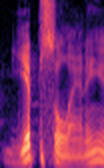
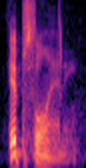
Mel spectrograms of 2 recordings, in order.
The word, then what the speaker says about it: Ypsilanti: 17 runs batted in it's not ypsilanti it's ipsilanti swinging a miss two strikes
